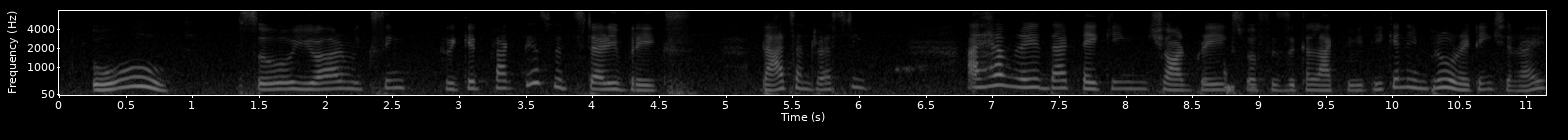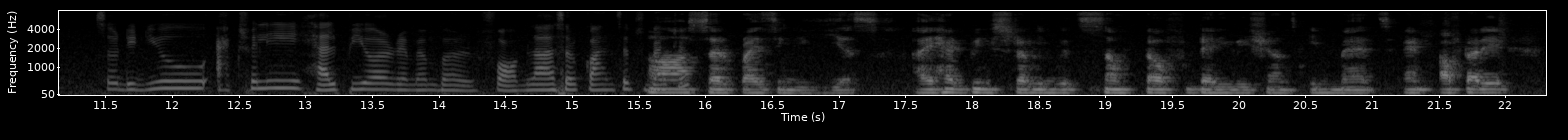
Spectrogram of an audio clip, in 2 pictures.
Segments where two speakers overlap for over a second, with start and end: none

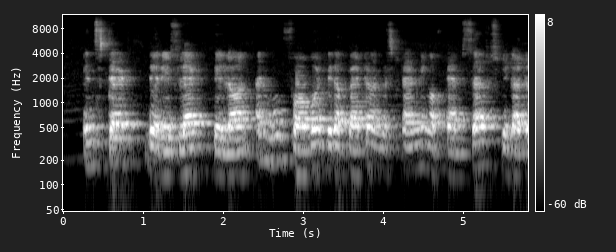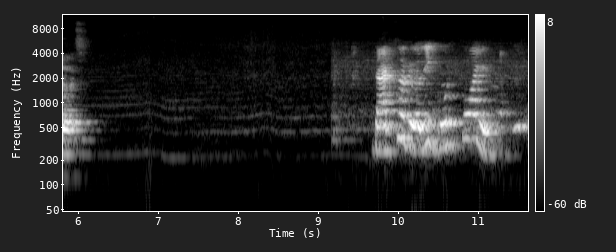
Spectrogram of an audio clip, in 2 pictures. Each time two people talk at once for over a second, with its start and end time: none

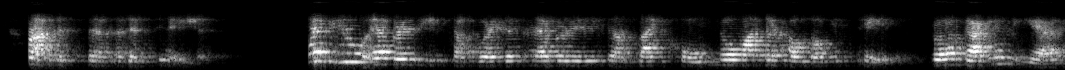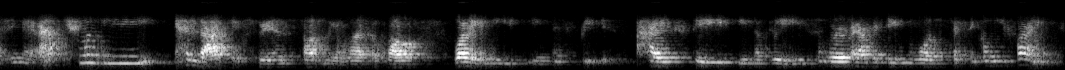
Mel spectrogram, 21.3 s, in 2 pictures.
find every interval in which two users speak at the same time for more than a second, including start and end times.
none

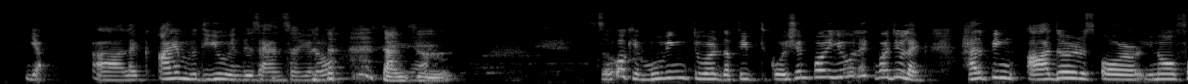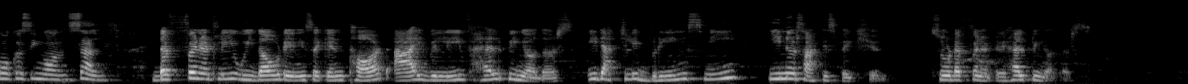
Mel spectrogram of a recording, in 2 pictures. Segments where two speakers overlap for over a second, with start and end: none

